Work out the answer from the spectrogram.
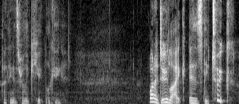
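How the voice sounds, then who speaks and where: A woman in her thirties, a stuffy-nosed streamer chatting casually while she plays, thinking aloud and now and then dropping to a quiet whisper. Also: medium pitch, animated, normal speed. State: congested, stuffy nose. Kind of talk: casual live-stream chat while gaming.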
